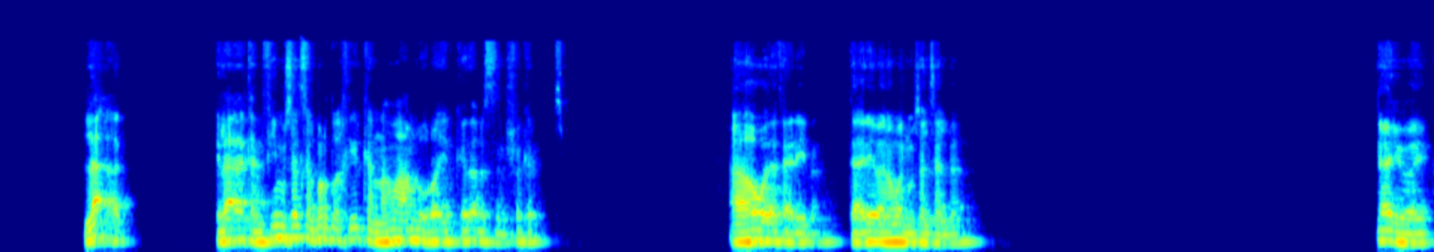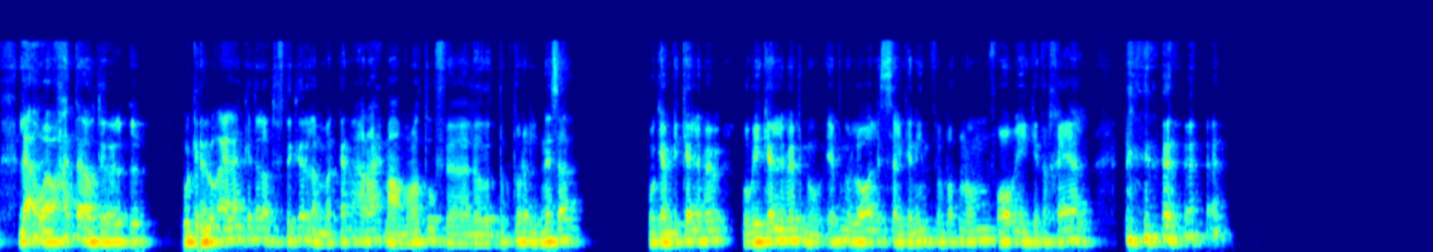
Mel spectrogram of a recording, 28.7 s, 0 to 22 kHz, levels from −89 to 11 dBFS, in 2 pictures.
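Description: Around 15.69 to 16.38 s the speech hits repeated packet loss, giving that robotic sound: six short dropouts, the longest about 24 ms, each patched by stretching the previous sound, so roughly a fifth of that stretch is filler and it comes out choppy and broken.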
